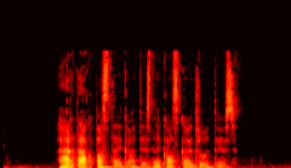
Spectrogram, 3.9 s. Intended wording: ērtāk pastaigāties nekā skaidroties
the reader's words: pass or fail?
pass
